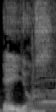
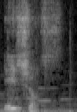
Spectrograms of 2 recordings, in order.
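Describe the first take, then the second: First: The double L sounds like a y. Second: The double L sounds like a zh. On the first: This is how it is said in the speaker's home province. "Kami ellos" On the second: This is how it is said in the capital of Argentina. "Kalau orang yang berada di ibu kota negara Argentina, mereka menyebutnya ellos"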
